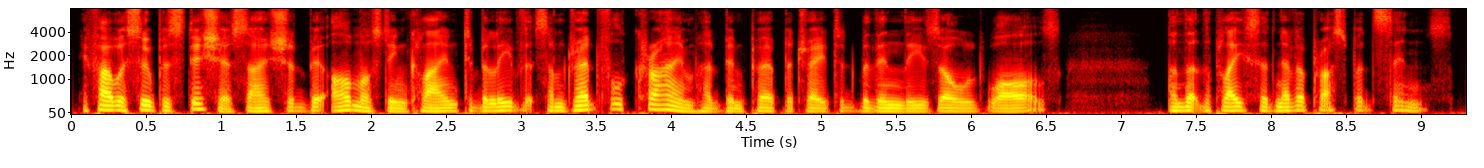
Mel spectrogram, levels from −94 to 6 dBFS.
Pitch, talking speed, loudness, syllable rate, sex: 100 Hz, 195 wpm, -22 LUFS, 6.1 syllables/s, male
